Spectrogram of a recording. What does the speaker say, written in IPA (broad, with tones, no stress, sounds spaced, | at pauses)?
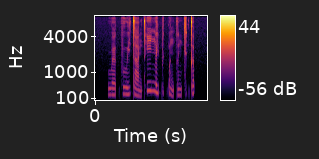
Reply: w œː˨ k̚ f uː˨˧ j t̪ aː˨˩ ŋ t̪ʰ iː˥ ŋ ɐ˥ j p ɪ˥ k̚ p ɐ˨˩ ŋ k ɵ˨ n t͡s ɪ˨ k̚ t̪ ɐ˥ p̚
